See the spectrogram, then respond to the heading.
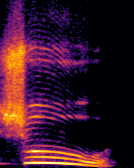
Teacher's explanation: So Sheen with long vowel Dhamma will be Shu. So natural mad with wow is like putting two O after the sound instead of one, or stretch your sound with two beats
